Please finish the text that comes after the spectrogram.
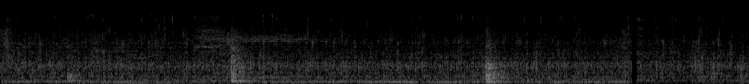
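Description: Long bean and potato curry bubbling in a pan, a steady close simmering hiss with a few louder pops and splutters, no voices.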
